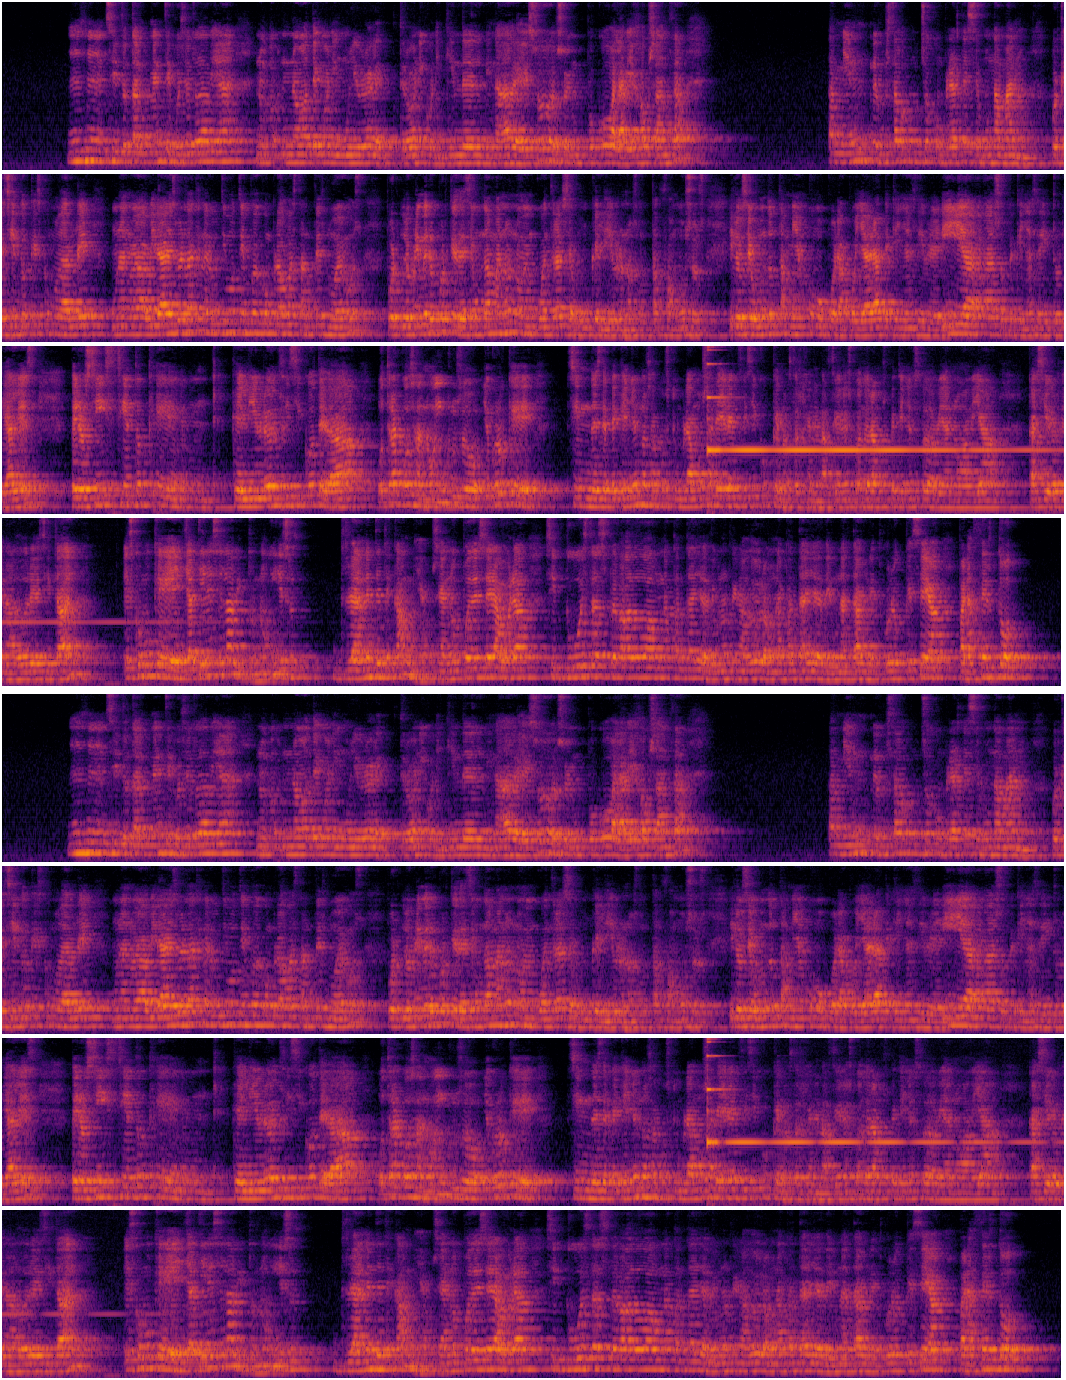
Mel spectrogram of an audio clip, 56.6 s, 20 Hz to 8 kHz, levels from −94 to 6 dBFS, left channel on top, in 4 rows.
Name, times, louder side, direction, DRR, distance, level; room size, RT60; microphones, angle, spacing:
voice 1, 0.9-9.3 11.0-35.6 35.9-43.6 44.1-46.5 46.9-55.9, left 1 dB, 55° left, -1 dB, 1.6 m, -29 dB
Wind chime, 37.7-43.5 43.9-44.0, left 3 dB, 15° right, 0.4 m, -28 dB
9.1 x 4.4 x 3.2 m, 1.1 s
head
